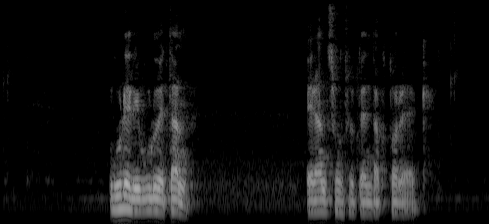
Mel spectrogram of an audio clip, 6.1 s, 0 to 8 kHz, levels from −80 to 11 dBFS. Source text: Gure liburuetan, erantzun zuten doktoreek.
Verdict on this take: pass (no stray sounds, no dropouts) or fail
pass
